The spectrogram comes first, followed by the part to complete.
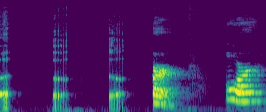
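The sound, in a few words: a burp or belch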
